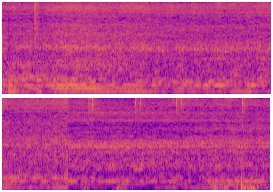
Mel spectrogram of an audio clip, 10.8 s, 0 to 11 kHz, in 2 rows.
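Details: 1960s 16-inch Toastmaster box fan on high, first start in nearly two years after storage, owner thinks it may need cleaning and servicing; steady even motor hum and smooth air rush, no knocks or rubbing, plenty of power: normal running on high speed.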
